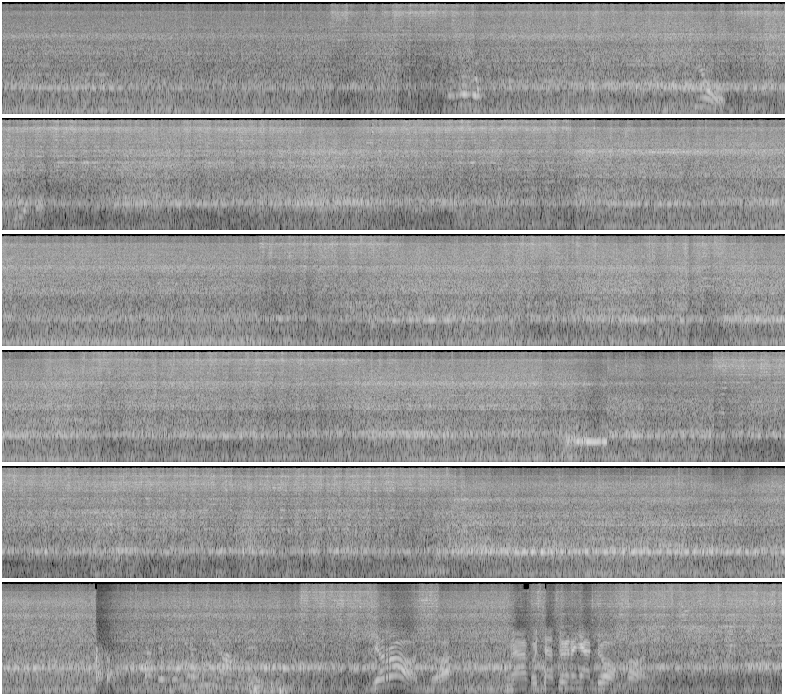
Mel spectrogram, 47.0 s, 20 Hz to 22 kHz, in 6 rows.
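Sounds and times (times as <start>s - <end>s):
sawmill saw cutting log: 0.0s - 46.9s.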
